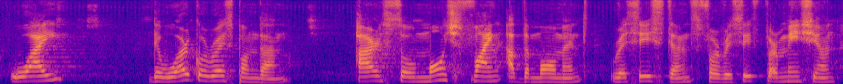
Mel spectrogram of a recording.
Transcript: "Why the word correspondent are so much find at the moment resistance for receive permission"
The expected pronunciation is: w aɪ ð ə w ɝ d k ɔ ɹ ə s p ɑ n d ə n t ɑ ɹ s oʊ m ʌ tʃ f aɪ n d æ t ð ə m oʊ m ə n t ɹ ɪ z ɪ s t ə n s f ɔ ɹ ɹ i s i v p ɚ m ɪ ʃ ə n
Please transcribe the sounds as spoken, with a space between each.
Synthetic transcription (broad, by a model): w aɪ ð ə w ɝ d k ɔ ɹ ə s p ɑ n d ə n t ɑ ɹ s oʊ m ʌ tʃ f aɪ n ɑ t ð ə m oʊ m ə n t ɹ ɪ s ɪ s t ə n s f ɔ ɹ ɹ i s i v p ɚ m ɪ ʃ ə n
